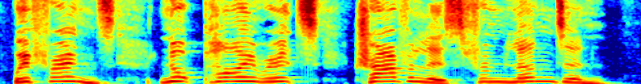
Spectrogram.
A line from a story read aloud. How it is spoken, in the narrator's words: Tom shouted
